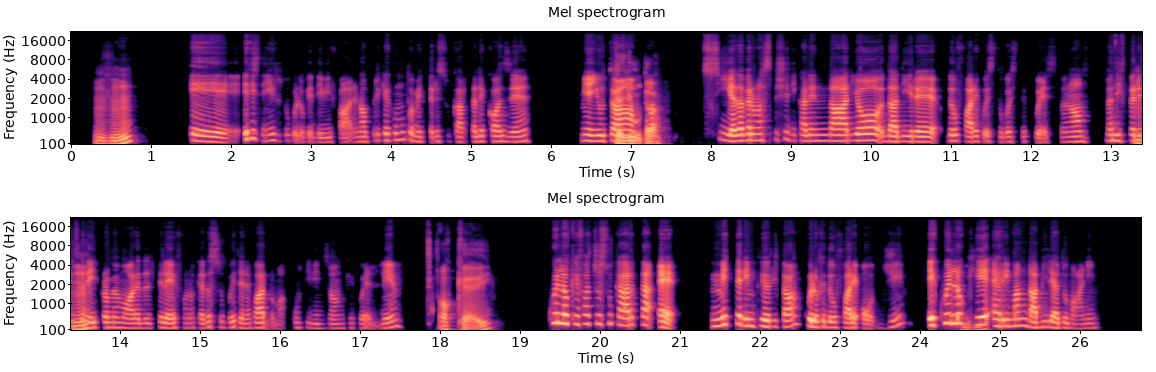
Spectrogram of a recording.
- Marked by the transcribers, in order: tongue click
- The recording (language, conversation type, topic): Italian, podcast, Come pianifichi la tua settimana in anticipo?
